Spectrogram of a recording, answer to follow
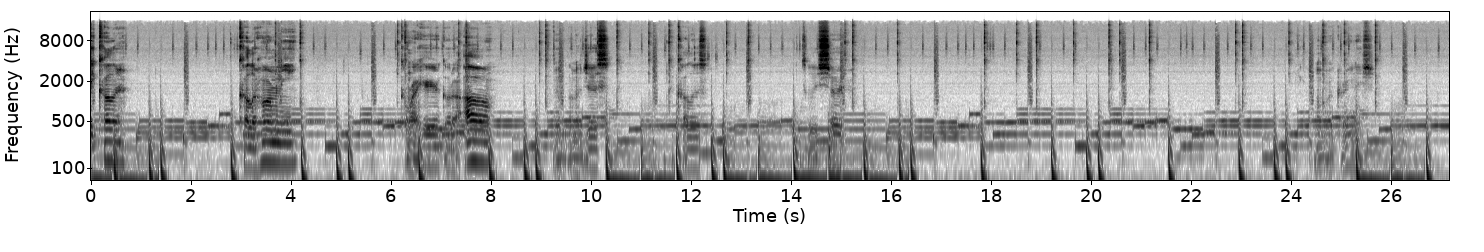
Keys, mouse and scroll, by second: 3.6 click, 6.1 click, 7.3 click, 8.0 scroll down 2, 8.9 click, 10.1 click, 11.1 click, 12.7 click, 15.1 click, 16.1 click, 18.5 click, 19.6 click, 20.5 click, 22.8 click, 23.9 click, 25.0 click.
